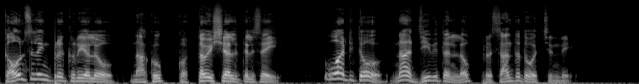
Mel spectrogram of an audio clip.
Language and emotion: Telugu, happy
